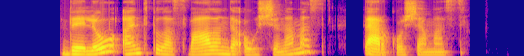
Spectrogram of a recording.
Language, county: Lithuanian, Panevėžys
